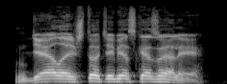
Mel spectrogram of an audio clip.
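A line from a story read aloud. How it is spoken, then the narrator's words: Bark. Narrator (Russian): рявкнул он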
